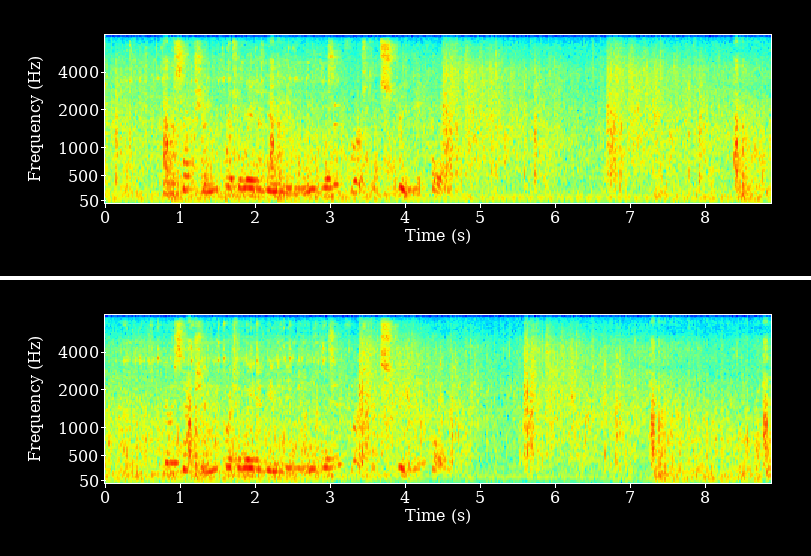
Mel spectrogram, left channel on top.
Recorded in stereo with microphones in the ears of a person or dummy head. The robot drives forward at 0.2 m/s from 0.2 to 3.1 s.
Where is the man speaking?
60° left (ahead or behind), 10 m; by 4.7 s 55° left (ahead or behind), 10 m.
